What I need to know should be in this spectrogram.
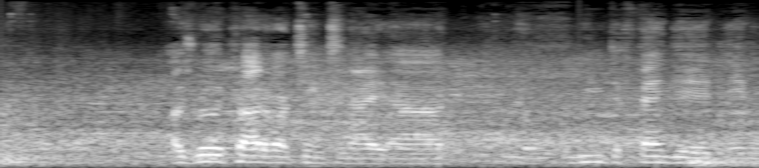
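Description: A man speaks calmly and clearly into a nearby microphone in a large echoing hall.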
